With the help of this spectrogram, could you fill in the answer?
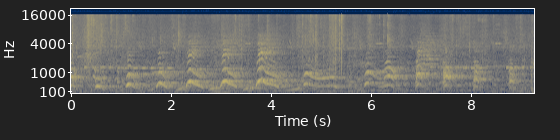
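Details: Wild chimpanzees in Uganda, calling from the trees and on the ground during tracking; a quiet, distant series of arched, rising-and-falling hoots repeated rapidly, several voices overlapping, over a soft background hiss.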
